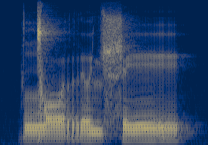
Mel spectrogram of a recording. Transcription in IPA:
ŋ͡ǀ ɔ r ə lʲ ʂ e

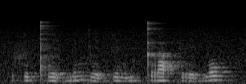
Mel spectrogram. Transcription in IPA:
f i˨˩ t̚ pʰ l i˨˩ ʔ b i˦˥ n k l i˨˩ ʔ k i˧ n b ɯ˦˥ k̚ t r a˦˥ ʔ k r i˨˩ t̚ j o˥˩ k̚

